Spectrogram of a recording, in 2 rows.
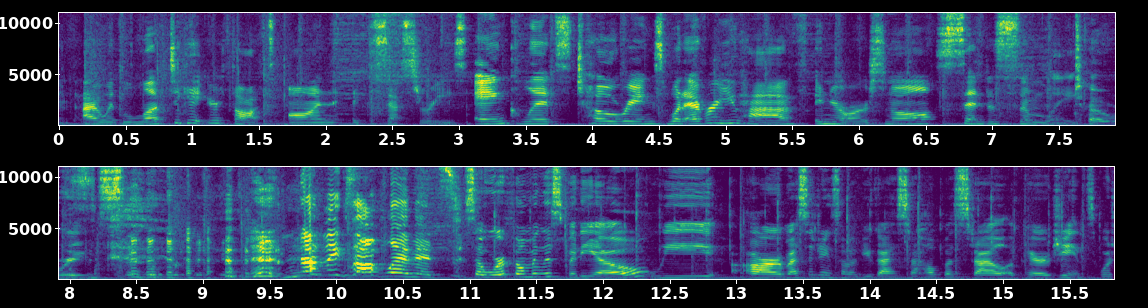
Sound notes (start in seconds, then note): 8.2 both laughs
